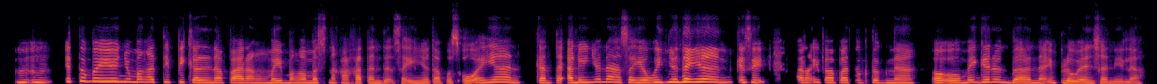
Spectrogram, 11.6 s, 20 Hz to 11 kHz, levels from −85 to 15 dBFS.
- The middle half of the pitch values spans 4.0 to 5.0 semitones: Yes, average, 4.7 semitones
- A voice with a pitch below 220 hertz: No, very high, 285 Hz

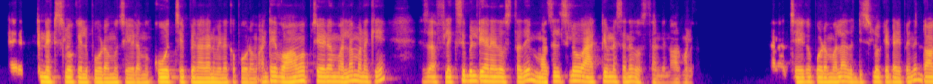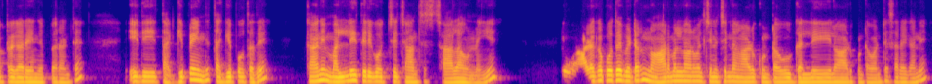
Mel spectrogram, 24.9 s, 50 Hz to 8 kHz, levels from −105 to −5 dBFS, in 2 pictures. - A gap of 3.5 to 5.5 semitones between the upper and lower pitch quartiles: No, average, 2.7 semitones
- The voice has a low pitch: Yes, low, 110 Hz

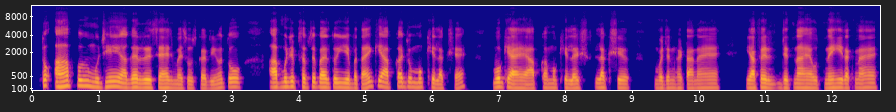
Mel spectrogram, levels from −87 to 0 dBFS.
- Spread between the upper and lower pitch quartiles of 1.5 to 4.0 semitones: Yes, average, 2.9 semitones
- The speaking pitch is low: Yes, low, 125 Hz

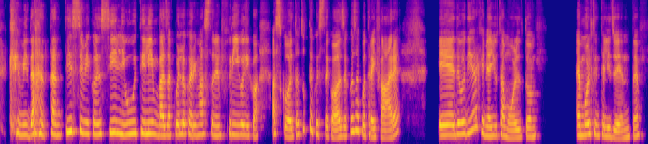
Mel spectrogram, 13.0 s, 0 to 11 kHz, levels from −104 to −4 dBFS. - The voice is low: No, high, 235 Hz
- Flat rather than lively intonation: No, average, 3.4 semitones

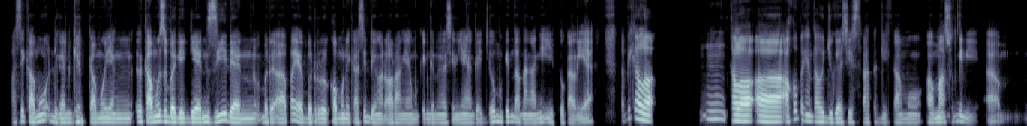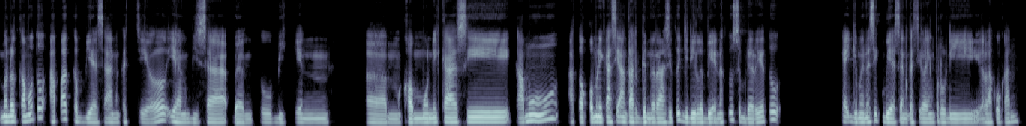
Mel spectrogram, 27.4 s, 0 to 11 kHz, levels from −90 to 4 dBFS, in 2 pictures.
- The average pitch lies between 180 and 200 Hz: No, low, 115 Hz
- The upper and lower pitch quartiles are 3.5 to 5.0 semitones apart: No, average, 2.7 semitones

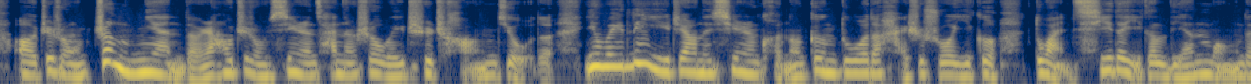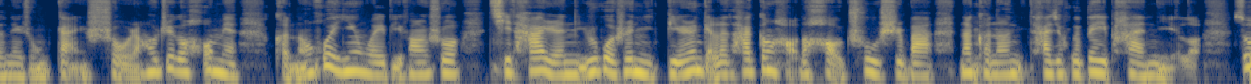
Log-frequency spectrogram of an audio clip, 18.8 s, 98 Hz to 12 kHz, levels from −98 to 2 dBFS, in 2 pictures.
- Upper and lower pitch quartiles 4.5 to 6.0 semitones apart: No, average, 3.4 semitones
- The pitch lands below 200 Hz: Yes, medium, 185 Hz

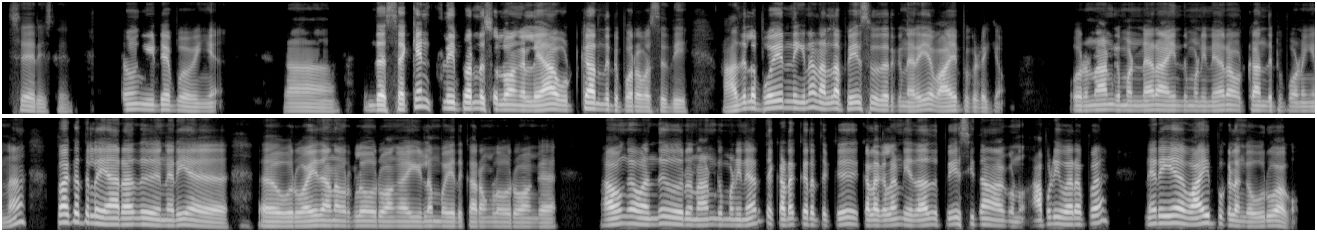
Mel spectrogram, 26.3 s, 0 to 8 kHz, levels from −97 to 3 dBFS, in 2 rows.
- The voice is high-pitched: No, low, 135 Hz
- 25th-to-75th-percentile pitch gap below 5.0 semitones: No, wide, 5.4 semitones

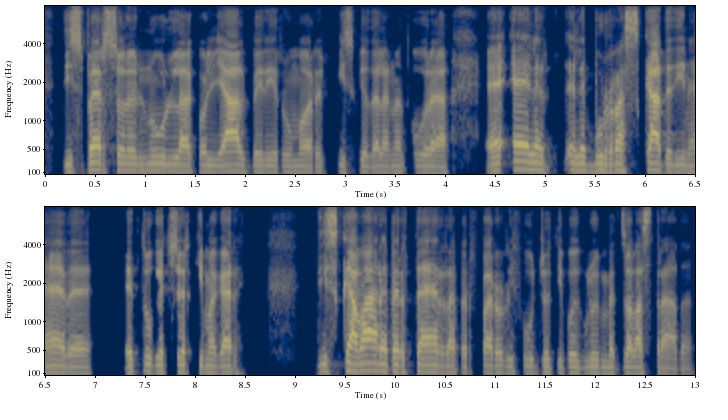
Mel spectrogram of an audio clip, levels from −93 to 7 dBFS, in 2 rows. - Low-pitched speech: Yes, low, 110 Hz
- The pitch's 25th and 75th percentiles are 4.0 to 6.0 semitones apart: No, narrow, 2.6 semitones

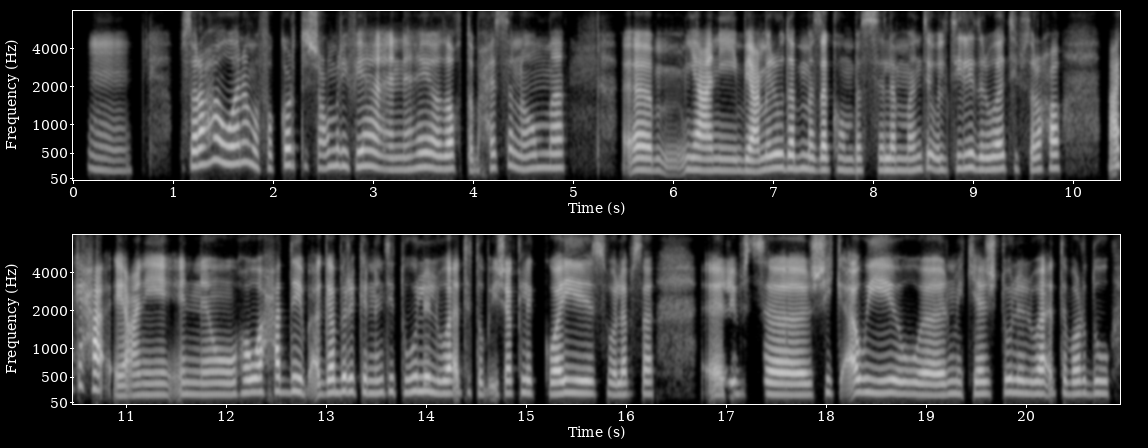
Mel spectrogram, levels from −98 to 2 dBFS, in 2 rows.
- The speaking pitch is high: Yes, high, 220 Hz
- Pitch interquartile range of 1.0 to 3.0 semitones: Yes, average, 2.7 semitones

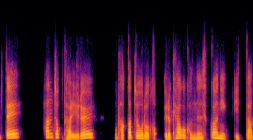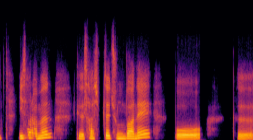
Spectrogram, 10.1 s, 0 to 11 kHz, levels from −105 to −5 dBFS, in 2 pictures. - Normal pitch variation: Yes, average, 4.4 semitones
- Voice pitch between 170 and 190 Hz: Yes, medium, 185 Hz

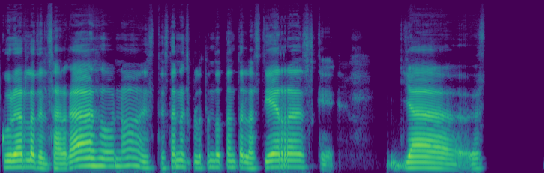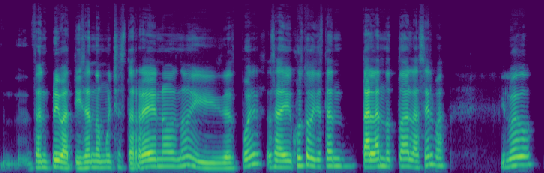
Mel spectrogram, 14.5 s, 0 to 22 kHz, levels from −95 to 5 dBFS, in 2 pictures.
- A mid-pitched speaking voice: Yes, medium, 145 Hz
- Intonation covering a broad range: No, average, 4.3 semitones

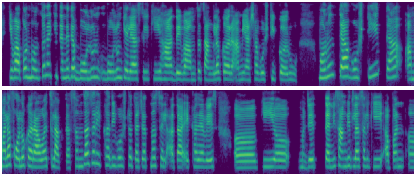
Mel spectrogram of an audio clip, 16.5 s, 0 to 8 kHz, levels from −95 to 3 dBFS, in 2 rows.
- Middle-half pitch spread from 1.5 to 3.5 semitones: Yes, average, 2.9 semitones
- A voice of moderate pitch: No, very high, 275 Hz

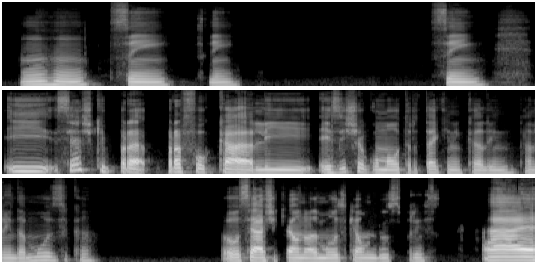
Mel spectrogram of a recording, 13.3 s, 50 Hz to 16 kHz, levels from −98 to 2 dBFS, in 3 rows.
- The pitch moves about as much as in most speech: Yes, average, 3.2 semitones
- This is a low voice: Yes, low, 130 Hz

